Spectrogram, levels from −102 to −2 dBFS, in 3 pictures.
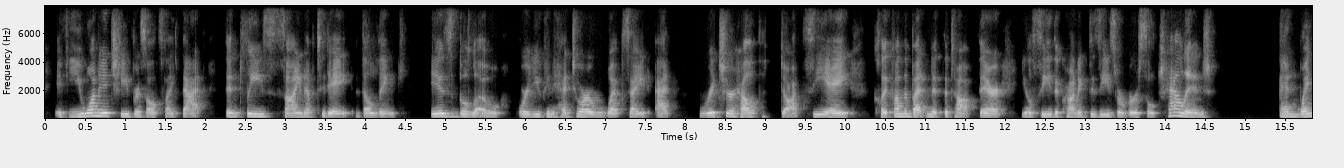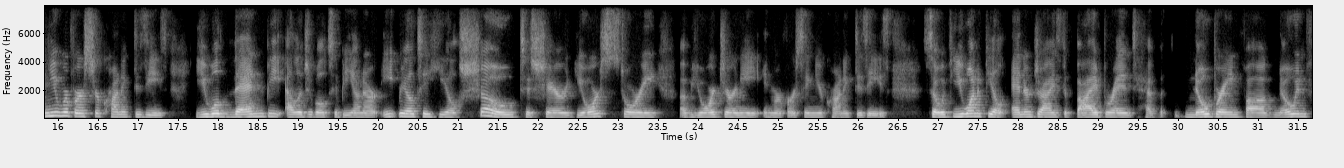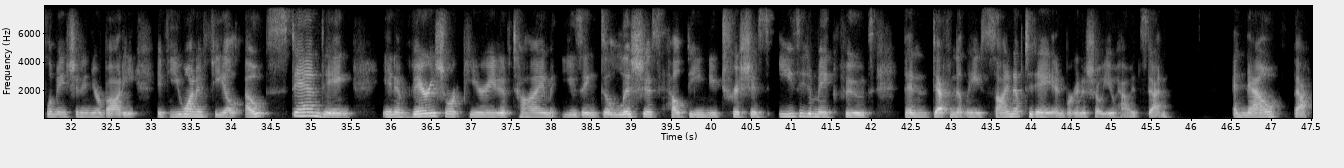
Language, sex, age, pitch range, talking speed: English, female, 40-59, 145-180 Hz, 165 wpm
